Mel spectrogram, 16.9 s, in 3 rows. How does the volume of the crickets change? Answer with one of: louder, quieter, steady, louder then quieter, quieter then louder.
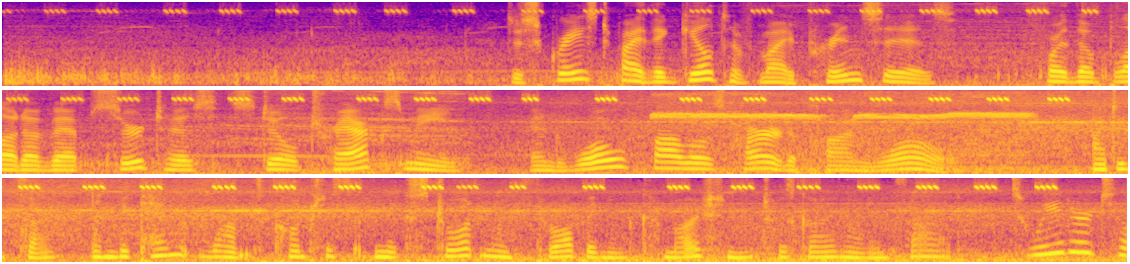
louder.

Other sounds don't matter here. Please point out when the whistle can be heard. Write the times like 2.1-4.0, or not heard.
8.8-10.8.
